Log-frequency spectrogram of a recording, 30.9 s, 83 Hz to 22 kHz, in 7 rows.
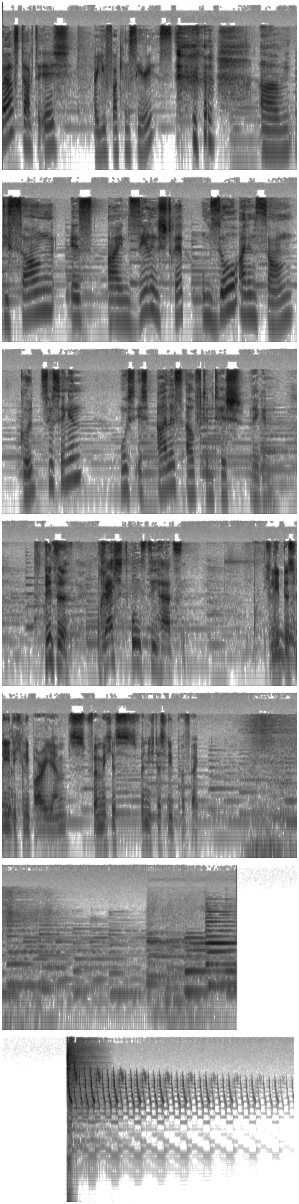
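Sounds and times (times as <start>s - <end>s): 
piano: 0.0s - 25.6s.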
